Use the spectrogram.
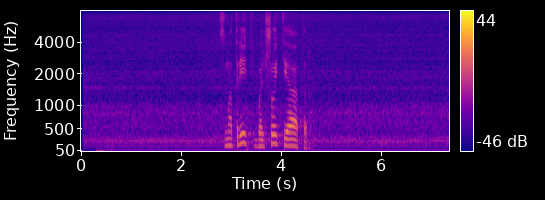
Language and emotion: Russian, neutral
